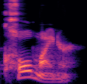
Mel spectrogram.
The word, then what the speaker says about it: miner: minor or he's a coal miner same pronunciation as someone under 18 but it's spelled differently and it's a different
